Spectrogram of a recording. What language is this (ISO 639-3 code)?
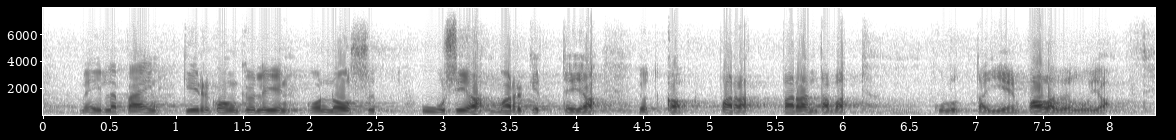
fin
